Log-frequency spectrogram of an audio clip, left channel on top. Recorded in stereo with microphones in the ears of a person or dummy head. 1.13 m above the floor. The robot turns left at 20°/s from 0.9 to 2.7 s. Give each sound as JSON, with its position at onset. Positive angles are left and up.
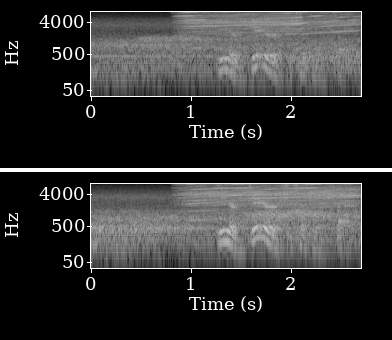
{"t": 1.3, "sound": "a man speaking", "side_deg": -65, "distance_m": 1.3}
